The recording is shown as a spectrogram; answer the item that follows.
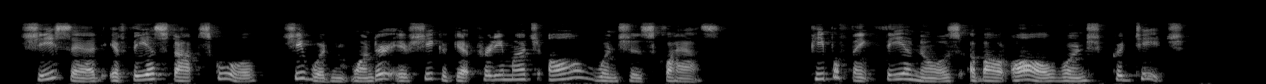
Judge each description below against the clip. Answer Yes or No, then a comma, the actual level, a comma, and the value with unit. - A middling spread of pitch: No, wide, 7.0 semitones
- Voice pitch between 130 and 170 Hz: No, medium, 180 Hz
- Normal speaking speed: No, slow, 130 wpm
